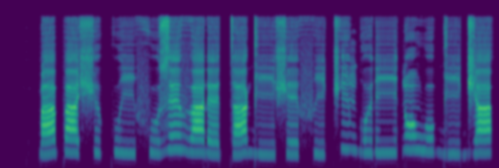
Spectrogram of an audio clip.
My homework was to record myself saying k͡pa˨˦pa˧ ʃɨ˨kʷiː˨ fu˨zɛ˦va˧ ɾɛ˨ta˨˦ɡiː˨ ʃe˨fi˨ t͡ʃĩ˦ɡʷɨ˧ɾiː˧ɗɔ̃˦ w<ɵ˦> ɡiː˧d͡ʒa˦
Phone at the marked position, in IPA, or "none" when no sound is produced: o˦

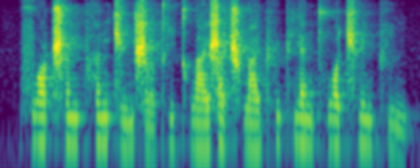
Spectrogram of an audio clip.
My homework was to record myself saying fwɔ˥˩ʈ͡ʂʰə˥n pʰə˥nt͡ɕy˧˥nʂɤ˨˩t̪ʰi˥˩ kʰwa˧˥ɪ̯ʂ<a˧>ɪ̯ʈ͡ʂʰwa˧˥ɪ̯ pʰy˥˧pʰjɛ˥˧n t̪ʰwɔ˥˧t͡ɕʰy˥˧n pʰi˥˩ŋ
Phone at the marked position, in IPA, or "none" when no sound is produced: a˧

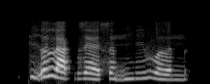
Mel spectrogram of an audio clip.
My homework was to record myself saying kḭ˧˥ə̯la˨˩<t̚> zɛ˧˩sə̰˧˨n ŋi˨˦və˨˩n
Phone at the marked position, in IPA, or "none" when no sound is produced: k̚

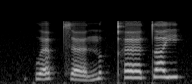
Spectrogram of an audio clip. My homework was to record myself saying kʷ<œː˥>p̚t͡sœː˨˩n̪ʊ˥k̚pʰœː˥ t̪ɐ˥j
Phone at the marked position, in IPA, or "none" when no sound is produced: œː˨˥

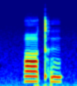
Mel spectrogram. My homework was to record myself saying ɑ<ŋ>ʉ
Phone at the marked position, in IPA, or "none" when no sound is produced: kʼ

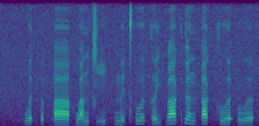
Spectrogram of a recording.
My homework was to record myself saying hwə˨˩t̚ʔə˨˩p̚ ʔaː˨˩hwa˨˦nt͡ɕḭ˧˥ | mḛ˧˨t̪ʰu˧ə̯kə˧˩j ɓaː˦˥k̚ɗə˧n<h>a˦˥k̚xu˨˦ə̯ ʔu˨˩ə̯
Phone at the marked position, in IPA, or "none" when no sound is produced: ʔ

